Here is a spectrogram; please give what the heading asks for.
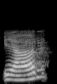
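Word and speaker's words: heir: দেয়ার ওয়াজ নো এয়ার, এটা কিন্তু হেয়ার নয়, এটার প্রোনাউন্সিয়েশনটা কি হবে? এয়ার। দেয়ার ওয়াজ নো এয়ার dash the thrown, to the thrown.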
